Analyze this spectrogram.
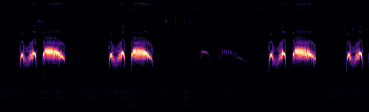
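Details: Spotted dove repeating its cooing call four times in a row, each phrase a brief double note plus a longer resonant coo, with faint soft notes between.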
